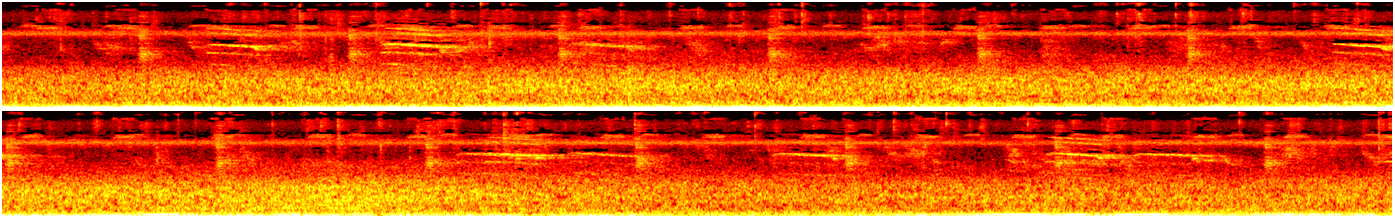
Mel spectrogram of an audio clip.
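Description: Small bird chirping in short, high, falling chirps, repeated irregularly every second or so, over a steady low hum of background noise.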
